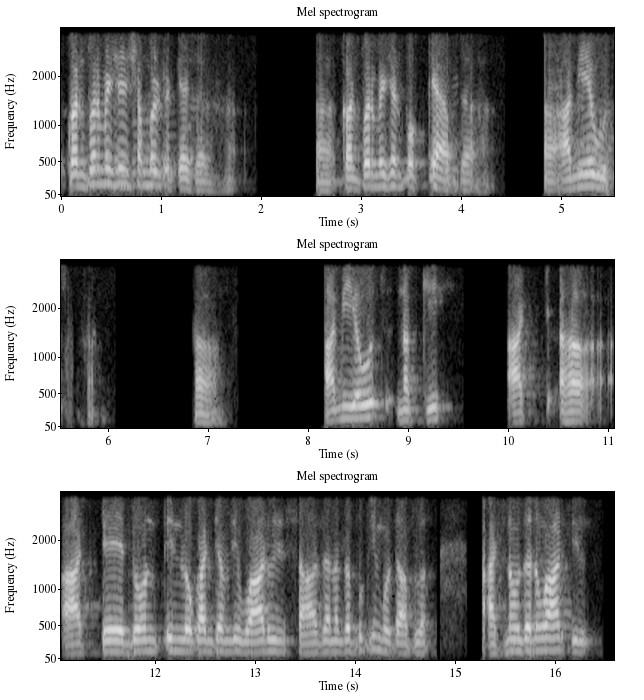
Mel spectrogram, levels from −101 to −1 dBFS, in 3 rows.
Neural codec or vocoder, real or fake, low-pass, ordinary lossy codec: none; real; 3.6 kHz; none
